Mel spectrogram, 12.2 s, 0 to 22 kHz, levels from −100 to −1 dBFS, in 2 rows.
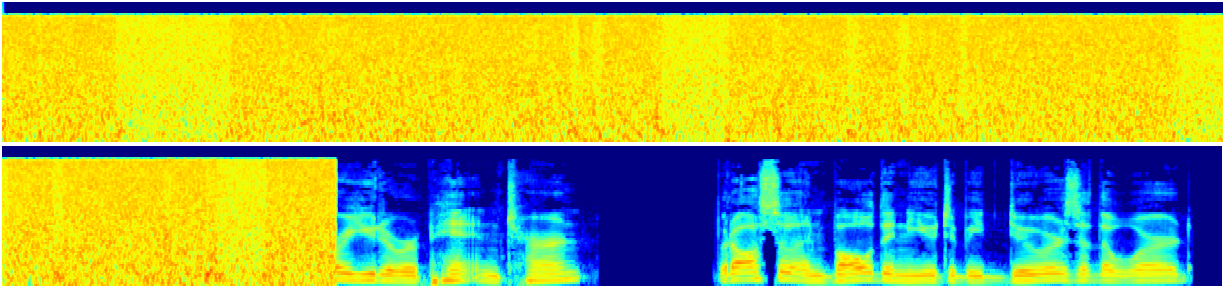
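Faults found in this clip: Loud broadband noise with the speech buried, fast and high-pitched by a third, 0.0–7.77 s, clearing before "you to repent". Wrong sample width in the decode path: it points to packed 24-bit samples read as 32-bit, scrambling bytes.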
